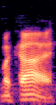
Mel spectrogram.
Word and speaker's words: Mackay: Morgan Mackay. Yeah. Spells her name, or when you look at it on paper, it's Morgan McKay. McKay. But it's how her family says it is Mackay.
